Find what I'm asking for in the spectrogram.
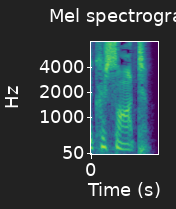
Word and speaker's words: croissant: So, first of all, the T is silent. – Yes. – No, it's not. – Yes, it is. – It's French. – Croissant? – Croissant.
